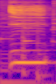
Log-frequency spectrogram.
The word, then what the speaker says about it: y: the word e is a pronoun it's always pronounced e that's the easy part it is used to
